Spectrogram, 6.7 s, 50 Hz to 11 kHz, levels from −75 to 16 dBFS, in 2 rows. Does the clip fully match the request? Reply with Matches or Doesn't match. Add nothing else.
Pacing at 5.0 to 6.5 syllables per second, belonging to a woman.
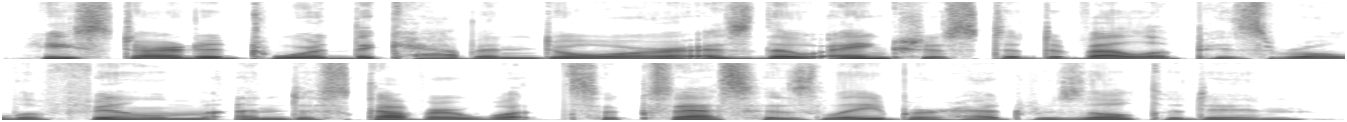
Matches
